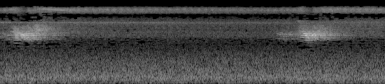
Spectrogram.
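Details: Male cicada courtship calls in Kerala wildlife: two short buzzy bursts, high-pitched, about three seconds apart, over a steady high hiss and soft background noise.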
